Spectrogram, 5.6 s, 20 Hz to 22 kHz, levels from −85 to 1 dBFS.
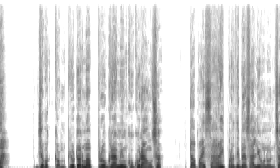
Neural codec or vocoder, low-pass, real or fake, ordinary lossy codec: none; none; real; none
